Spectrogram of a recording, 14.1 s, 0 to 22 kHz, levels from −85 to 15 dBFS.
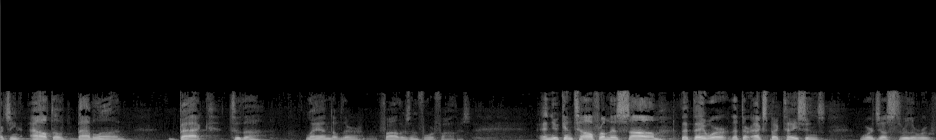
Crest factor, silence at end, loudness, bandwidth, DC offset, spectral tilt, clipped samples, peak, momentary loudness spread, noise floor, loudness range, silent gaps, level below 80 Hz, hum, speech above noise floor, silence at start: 18 dB; 0.05 s; -22 LUFS; 8 kHz; under 0.1%; -6 dB/octave; under 0.1%; -4 dBFS; 15 LU; -58 dBFS; 9 LU; none; -58 dBFS; none; 37 dB; 0 s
